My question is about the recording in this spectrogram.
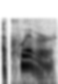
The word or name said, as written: aquiver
